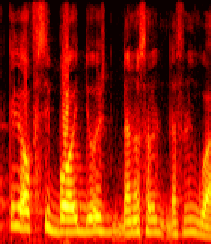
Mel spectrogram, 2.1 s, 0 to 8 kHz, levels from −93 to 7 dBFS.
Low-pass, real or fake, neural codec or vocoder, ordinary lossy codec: none; real; none; none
